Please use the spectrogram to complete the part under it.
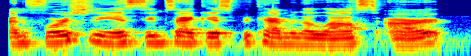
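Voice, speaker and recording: A woman's voice: fairly low pitch, very fast, a bit bright. A middle-aged woman speaking as a panel guest in a casual discussion, earnest and chatty, often laughing lightly between points.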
